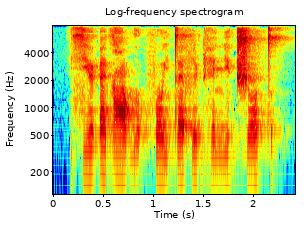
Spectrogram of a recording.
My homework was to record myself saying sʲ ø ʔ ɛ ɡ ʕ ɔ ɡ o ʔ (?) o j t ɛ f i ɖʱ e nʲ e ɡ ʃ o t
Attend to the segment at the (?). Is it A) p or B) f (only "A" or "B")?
B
